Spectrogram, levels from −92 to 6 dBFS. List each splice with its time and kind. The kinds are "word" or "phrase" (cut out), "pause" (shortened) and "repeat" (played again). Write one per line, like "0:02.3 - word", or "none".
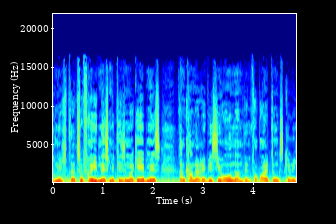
none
